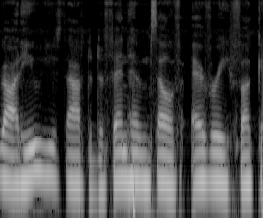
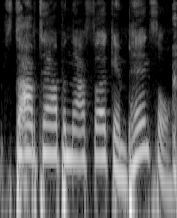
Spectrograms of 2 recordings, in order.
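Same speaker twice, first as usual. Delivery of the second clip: retold scream; 8 semitones higher, 5 dB louder than usual. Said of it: "He fucking screams at the top of his lungs".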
